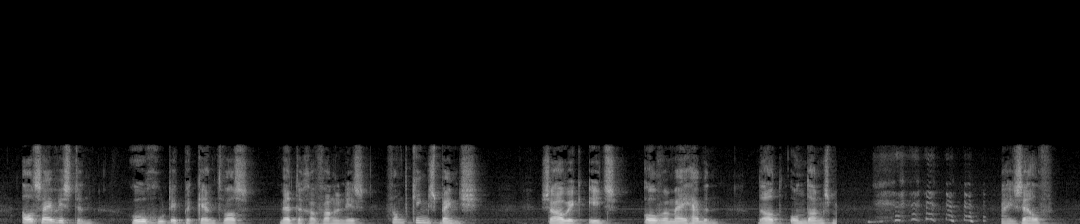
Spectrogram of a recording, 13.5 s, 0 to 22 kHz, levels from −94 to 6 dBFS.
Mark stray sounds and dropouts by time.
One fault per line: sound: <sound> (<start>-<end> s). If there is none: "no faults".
sound: laugh (10.8-12.4 s)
